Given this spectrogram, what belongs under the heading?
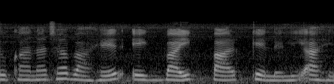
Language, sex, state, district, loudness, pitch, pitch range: Marathi, female, Maharashtra, Sindhudurg, -31 LUFS, 215 Hz, 200-220 Hz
